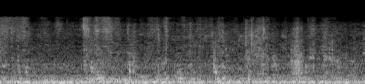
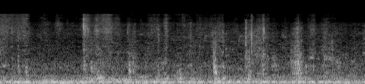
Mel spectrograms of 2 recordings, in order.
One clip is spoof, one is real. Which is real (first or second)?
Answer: second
